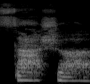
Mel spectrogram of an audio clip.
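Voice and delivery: long groaning moan with every vowel drawn out. Mocking how audiobook characters say each other's names, moaning Sasha, drawn-out vowels. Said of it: "always with this kind of like moan to it".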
